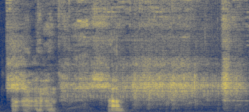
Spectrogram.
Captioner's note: clears throat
